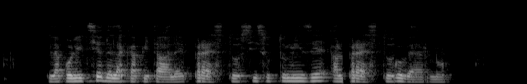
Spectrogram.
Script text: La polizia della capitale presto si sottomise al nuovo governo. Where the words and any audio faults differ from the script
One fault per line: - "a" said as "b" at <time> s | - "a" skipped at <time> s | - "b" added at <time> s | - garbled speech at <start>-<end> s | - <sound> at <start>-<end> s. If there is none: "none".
- "nuovo" said as "presto" at 3.4 s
